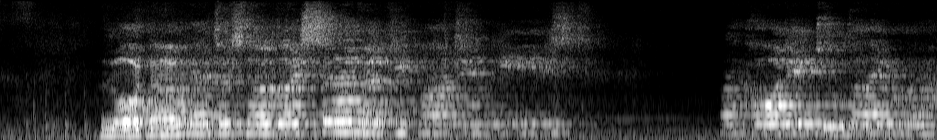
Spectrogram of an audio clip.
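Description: A man sings a chant slowly in a large echoing hall.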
